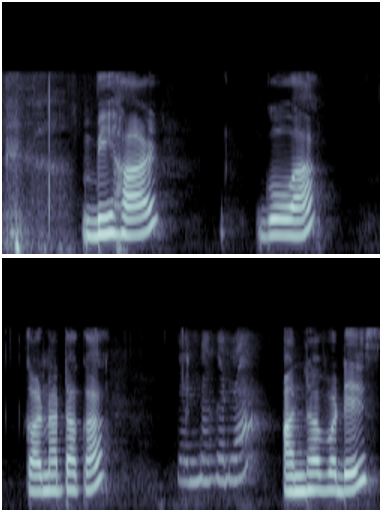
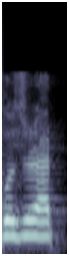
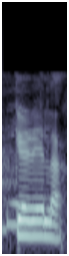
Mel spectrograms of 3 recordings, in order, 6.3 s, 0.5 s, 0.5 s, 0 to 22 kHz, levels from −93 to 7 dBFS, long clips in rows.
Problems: background conversations at intervals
